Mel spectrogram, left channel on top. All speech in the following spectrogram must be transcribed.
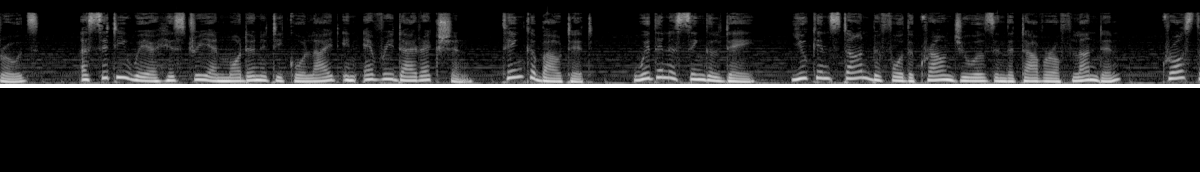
a city where history and modernity collide in every direction. Think about it. Within a single day, you can stand before the crown jewels in the Tower of London, cross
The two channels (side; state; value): right; silent; 68 dB below the other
